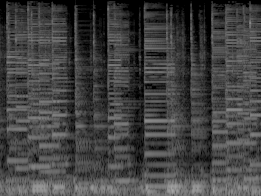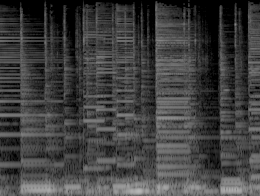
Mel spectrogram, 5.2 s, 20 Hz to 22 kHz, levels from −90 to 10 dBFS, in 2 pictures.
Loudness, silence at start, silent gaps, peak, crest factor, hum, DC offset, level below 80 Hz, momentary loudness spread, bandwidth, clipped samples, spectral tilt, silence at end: -32 LUFS; 0 s; none; -16 dBFS; 16 dB; none; under 0.1%; -50 dBFS; 6 LU; over 20 kHz; under 0.1%; -4 dB/octave; 0 s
